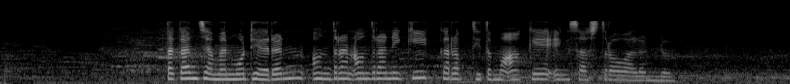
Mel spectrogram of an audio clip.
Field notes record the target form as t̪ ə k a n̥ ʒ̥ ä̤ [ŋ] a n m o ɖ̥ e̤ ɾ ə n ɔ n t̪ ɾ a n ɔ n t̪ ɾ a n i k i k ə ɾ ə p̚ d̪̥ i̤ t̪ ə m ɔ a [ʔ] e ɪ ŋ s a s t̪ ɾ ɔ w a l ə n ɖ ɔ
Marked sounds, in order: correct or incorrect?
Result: incorrect, incorrect

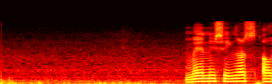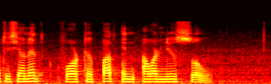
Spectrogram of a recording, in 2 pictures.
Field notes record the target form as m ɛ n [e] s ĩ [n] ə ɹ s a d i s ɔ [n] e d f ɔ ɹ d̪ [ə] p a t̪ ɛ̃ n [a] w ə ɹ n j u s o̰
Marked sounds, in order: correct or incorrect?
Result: incorrect, incorrect, correct, correct, correct

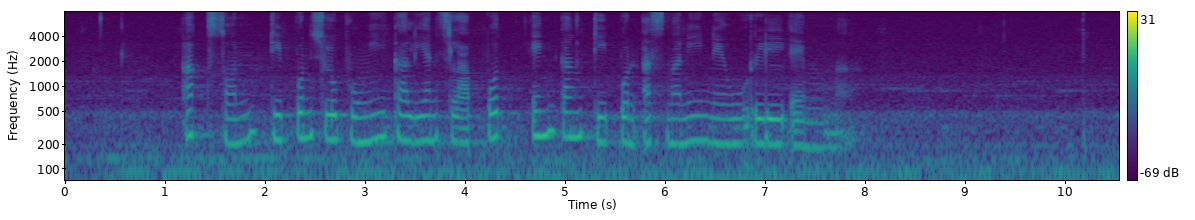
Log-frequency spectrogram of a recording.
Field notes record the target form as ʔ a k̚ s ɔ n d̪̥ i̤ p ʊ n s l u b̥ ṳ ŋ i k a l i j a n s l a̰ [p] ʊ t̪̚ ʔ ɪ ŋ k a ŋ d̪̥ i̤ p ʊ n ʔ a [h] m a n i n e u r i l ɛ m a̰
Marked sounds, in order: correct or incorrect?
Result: correct, incorrect

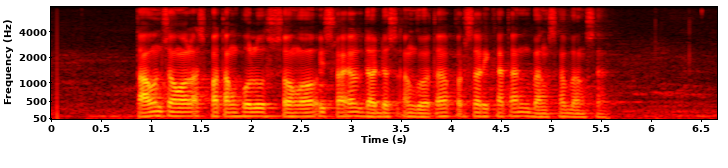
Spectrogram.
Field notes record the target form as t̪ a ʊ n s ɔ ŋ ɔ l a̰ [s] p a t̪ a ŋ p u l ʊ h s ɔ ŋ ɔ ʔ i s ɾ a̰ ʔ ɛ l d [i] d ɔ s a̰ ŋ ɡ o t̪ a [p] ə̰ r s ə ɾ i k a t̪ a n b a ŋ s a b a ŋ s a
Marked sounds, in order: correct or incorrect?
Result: correct, incorrect, correct

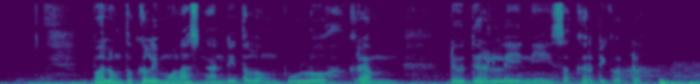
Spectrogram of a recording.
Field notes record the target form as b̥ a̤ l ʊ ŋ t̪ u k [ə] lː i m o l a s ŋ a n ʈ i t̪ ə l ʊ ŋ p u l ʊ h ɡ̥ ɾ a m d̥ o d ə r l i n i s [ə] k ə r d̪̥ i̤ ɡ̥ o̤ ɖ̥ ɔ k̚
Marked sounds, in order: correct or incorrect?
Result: correct, correct

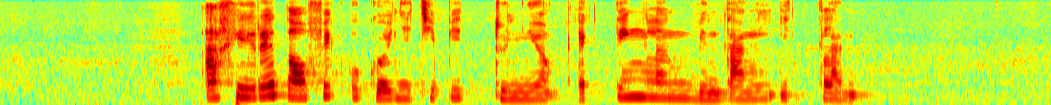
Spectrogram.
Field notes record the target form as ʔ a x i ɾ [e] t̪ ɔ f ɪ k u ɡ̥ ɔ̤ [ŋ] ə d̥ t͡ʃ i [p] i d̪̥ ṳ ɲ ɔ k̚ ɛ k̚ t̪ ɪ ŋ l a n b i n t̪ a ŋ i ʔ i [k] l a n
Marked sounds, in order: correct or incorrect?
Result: correct, incorrect, correct, correct

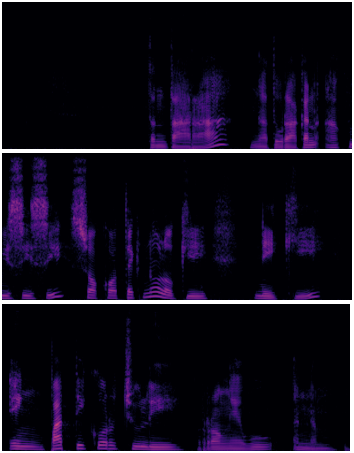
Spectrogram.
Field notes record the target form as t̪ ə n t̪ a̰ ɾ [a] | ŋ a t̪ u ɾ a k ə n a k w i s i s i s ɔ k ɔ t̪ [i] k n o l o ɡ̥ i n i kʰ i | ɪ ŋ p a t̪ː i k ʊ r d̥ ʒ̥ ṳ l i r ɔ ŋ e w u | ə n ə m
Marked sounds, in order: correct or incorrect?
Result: correct, incorrect

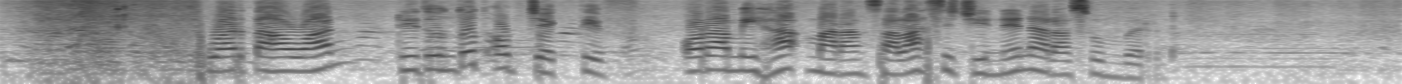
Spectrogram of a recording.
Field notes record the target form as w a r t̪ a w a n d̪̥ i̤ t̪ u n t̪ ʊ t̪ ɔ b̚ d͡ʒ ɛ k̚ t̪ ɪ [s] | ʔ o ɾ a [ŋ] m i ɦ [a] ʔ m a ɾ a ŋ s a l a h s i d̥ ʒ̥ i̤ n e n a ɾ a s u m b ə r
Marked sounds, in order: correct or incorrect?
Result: incorrect, incorrect, correct

